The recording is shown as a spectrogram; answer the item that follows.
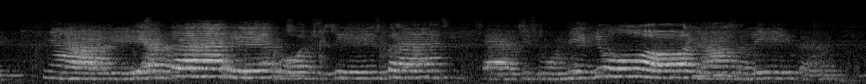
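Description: A group of young children singing a melody together, with brief pauses for breath between phrases.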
